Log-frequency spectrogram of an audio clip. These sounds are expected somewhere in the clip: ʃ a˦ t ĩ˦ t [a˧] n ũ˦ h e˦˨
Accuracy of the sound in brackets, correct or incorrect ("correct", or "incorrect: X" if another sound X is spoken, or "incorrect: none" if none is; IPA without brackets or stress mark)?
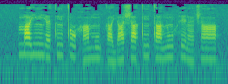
correct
